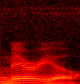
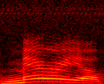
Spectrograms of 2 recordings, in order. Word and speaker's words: Mario: Is his first name pronounced Mario? Okay, Tran, Harold? Is it Mario or Mario? It's Mario. It's Mario, correct.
